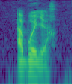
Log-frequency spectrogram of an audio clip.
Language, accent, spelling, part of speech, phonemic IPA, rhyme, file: French, France, aboyeur, adjective / noun, /a.bwa.jœʁ/, -jœʁ, LL-Q150 (fra)-aboyeur.wav
- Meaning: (adjective) Which barks or makes a sound like barking; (noun) someone whose job or involves crying out at people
